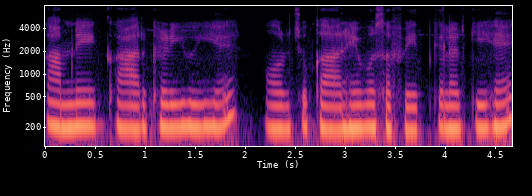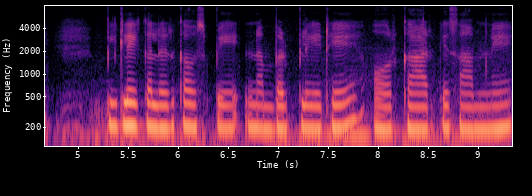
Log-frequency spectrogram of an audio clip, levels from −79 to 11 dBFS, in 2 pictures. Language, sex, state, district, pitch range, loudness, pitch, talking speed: Hindi, female, Goa, North and South Goa, 190-205 Hz, -17 LUFS, 195 Hz, 175 wpm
